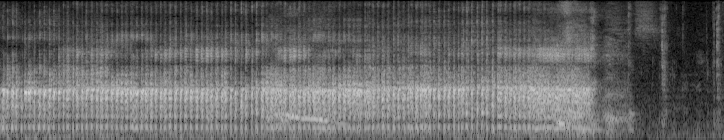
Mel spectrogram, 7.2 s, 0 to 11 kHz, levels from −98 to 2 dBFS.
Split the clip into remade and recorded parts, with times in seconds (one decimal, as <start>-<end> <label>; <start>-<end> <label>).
0.0-3.6 recorded; 3.6-4.1 remade; 4.1-5.0 recorded; 5.0-5.6 remade; 5.6-7.2 recorded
